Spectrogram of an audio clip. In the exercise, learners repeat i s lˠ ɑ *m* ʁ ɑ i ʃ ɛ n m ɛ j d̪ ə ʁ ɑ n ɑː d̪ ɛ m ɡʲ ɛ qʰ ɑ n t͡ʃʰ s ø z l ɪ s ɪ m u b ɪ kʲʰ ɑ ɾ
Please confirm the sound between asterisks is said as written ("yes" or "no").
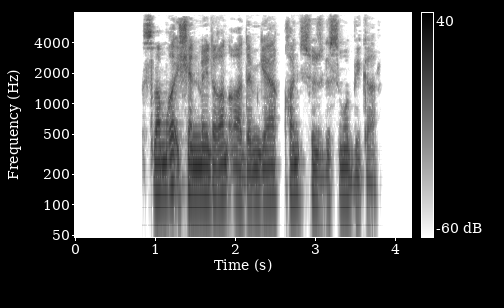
yes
